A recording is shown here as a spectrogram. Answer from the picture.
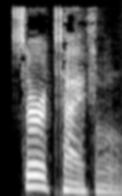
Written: surtitle

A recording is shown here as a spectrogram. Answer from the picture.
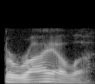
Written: variola

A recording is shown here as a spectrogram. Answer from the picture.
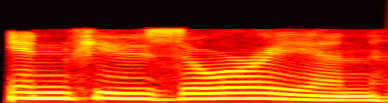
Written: infusorian

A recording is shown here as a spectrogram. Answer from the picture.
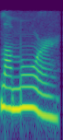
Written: L'Amour

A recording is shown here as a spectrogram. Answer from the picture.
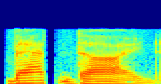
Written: vat-dyed

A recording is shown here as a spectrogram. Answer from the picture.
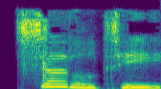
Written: subtilty

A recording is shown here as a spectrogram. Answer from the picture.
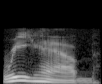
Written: rehab

